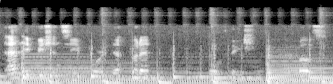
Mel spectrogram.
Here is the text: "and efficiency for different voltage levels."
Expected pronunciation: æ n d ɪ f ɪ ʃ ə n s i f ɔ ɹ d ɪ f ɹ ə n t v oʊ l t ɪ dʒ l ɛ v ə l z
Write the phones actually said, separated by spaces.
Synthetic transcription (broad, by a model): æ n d ɪ f ɪ ʃ ə n s i f ɔ ɹ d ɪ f ɹ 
